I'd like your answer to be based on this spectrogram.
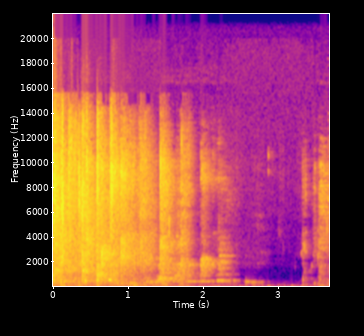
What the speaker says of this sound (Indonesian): Tepuk tangan buat Mas Naptan.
